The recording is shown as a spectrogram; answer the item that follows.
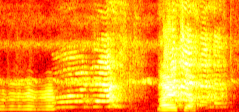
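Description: A young child's voice shouting and calling without clear words: a held call, then one that rises high in pitch about a second in, and another strong call near the end.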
